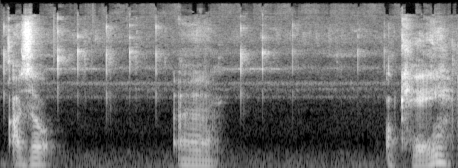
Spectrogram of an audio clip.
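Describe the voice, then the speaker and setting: A woman playing a hesitant boy detective with halting speech in a German children's audio drama. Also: a bass voice, noisy background, exaggerated voice. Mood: uneasy.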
